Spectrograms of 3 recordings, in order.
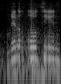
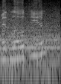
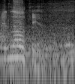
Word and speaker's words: Midlothian: top end Kenny promps and Terry Stewart Stewart Midian Texas Runner is that is that no not how you pronounce it Midlothian Midlothian is that not what I said oh okay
